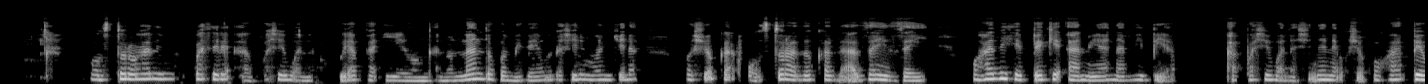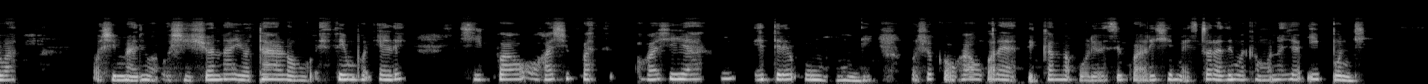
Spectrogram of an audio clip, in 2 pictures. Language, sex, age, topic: Oshiwambo, female, 25-35, finance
